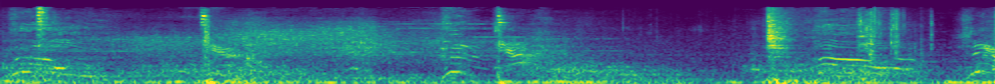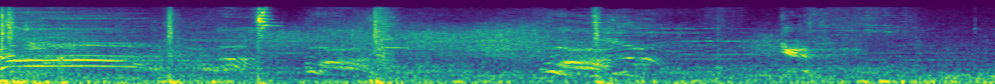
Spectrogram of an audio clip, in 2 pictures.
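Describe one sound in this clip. Sword blows clash and strike in quick combat.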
